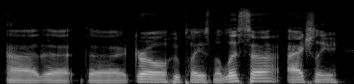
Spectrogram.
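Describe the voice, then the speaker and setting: A man's voice: on the low side, measured pace, darkish tone, smooth, dry recording, clean studio sound. A man hosting a podcast as its writer and producer, telling behind-the-scenes stories in a casual, rambling way.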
